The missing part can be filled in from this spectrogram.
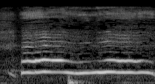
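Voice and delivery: high-pitched, loud scream.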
